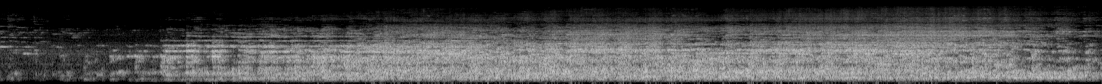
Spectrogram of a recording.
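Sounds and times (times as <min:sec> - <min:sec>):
freight train wheels on rail: 0:00.0 - 0:11.0.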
